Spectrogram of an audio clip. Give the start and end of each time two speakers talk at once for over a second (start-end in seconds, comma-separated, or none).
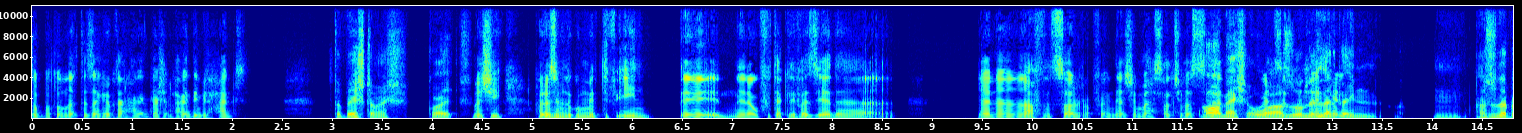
11.7-13.2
